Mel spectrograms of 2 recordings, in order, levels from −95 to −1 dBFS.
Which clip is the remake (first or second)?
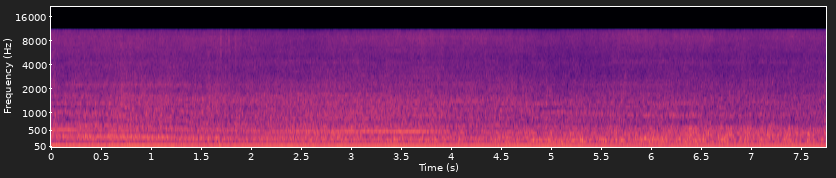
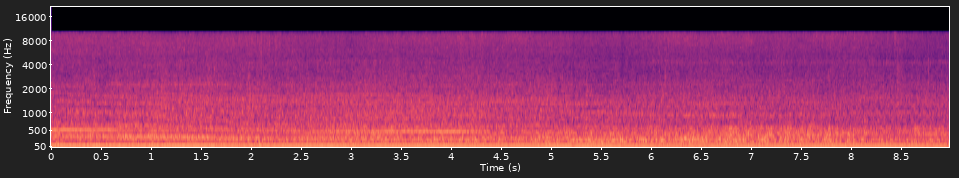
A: first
